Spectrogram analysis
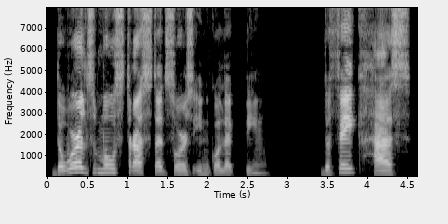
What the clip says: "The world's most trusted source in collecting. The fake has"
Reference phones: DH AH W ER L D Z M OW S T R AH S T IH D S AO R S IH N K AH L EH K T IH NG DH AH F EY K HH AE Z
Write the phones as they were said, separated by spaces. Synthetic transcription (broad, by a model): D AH W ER L D S M OW S T R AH S T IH D S AO R S IH N K AH L EH K T IH NG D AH F EY K HH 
